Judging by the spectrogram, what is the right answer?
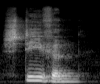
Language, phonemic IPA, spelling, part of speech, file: Dutch, /ˈsteːvən/, Steven, proper noun, Nl-Steven.ogg
- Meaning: a male given name from Ancient Greek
